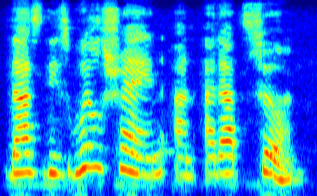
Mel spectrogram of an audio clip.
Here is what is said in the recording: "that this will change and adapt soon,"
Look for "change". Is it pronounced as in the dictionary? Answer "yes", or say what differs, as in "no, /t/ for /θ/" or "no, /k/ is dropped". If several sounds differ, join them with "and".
no, /ʃ/ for /tʃ/ and /dʒ/ is dropped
